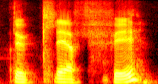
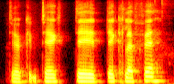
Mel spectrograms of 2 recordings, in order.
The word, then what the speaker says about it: de Clerfayt: how do you actually pronounce his second name? Probably should have asked that. De Clerfayt. De Clerfayt.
